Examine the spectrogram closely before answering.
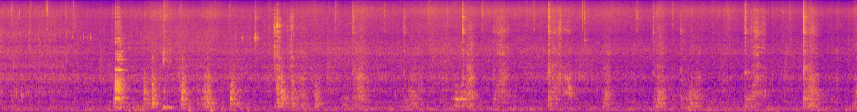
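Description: Metal spatula scraping and tossing puffed rice with fried vegetables in a metal wok, in irregular scrapes and clinks, the loudest about two seconds in, over a steady faint sizzle of the oil.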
